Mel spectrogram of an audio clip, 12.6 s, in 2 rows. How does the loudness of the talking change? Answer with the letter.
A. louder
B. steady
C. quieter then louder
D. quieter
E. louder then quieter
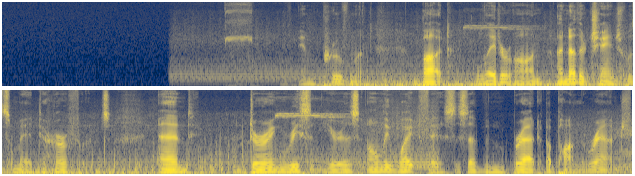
B.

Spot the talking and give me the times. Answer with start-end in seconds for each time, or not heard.
3.0-12.5.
